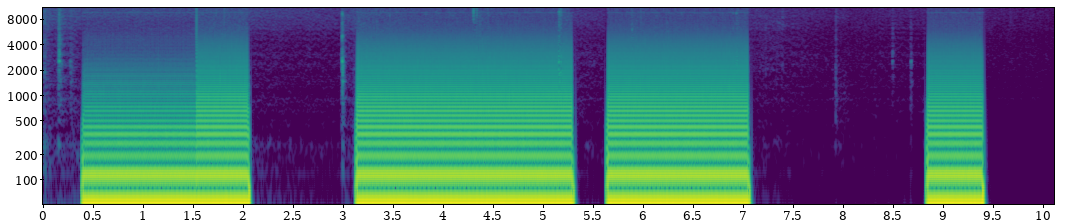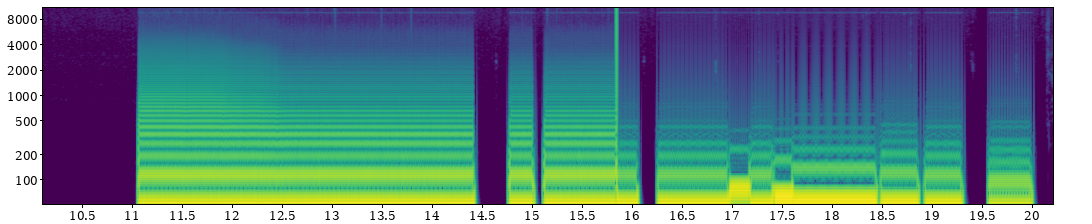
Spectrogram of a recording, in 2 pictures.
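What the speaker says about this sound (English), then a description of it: "this is what I would call a functional bass or 808" Deep, droning 808 synth bass notes with drive sustained in long bursts separated by silences, ending with a run of shorter, choppier notes; loud and alone.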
